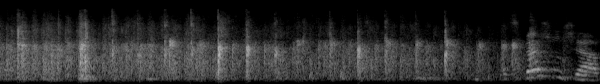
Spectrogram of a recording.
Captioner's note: applause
